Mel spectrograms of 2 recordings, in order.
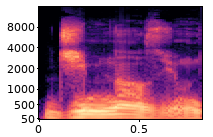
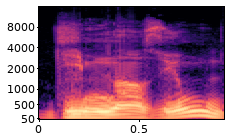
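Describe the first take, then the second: First: The word begins with a soft J sound. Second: The word begins with a hard G sound. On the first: The speaker calls it wrong. "gimnazyum değil" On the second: The speaker calls it right. "doğrusu gimnazyum"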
